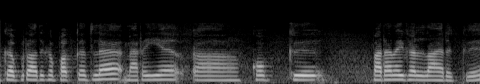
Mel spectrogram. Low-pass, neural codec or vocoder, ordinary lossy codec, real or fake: 7.2 kHz; codec, 16 kHz, 1 kbps, X-Codec, HuBERT features, trained on LibriSpeech; none; fake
